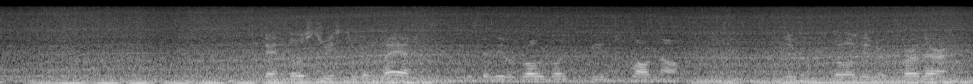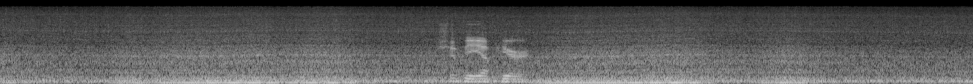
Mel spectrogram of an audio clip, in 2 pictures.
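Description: A car engine rumbles steadily, rising and falling in bursts.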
